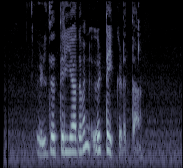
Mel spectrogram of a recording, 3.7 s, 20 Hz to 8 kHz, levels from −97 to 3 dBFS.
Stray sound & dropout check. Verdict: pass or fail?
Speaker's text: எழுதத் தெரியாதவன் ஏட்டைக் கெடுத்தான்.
pass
